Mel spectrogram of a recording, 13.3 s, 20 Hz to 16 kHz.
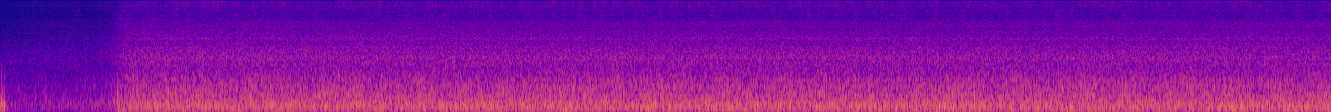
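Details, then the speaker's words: Brand new LG air conditioner in the living room, bought at Home Depot and tested at 1 AM: the compressor kicks in with a constant rough drone and a low groaning, "aching" undertone that shouldn't be there; the fan blows fine; cause unclear. "It just makes a little just makes a little aching noise. You hardly notice it. You should just hear the compressor one, and you shouldn't be hearing any aching noises at all."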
